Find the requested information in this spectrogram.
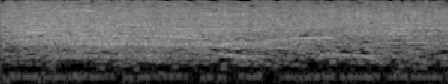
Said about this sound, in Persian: ما عقبی ها خواهرها یک کف مرتب بزنن، کف بزنم فقط. این صدای کف زدن خدایی. حالا شما بزنید.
